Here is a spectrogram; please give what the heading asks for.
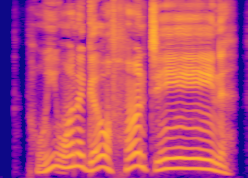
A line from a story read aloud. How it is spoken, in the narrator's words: brother whined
